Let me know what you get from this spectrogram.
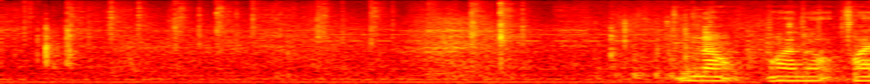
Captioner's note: sighs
